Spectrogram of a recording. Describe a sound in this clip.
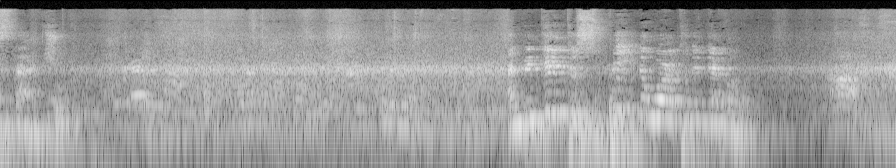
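A woman speaks with animation into a microphone, heard through a loudspeaker in an echoing room.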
